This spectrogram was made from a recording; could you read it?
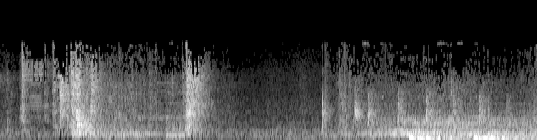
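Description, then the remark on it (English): A door is opened with a series of heavy mechanical clunks and latch clicks, followed by a steady whirring, grinding hum that builds toward the end, fairly loud with no voices. “Open the door, please.”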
